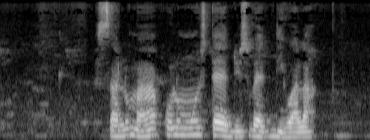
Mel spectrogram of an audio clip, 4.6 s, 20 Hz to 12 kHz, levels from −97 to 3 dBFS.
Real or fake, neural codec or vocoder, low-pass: real; none; 10.8 kHz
